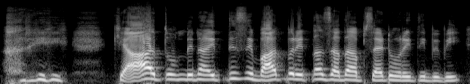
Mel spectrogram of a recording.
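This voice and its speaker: A woman's voice: mid-range voice, normal speed, background noise, natural voice. A woman voicing a doting, earnest young fiancé in a cartoon, a coddling mama's boy. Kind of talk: Hindi cartoon story acting.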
